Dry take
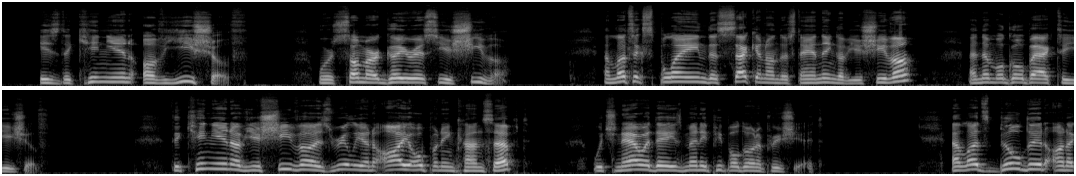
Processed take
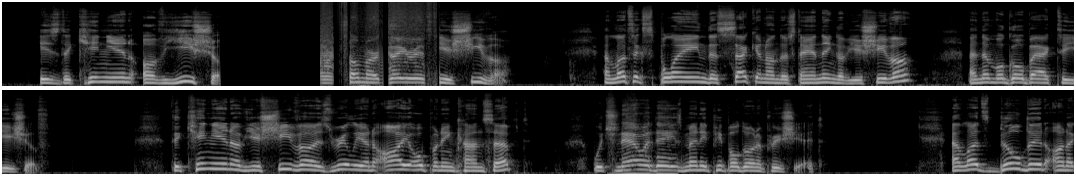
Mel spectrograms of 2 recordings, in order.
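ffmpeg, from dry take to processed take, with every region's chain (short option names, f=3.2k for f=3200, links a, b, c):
-filter_complex "[0:a]asettb=1/sr,asplit=3[a][b][c];[a]atrim=end=2.174[d];[b]atrim=start=2.17:end=4.38,asetpts=PTS-STARTPTS,afade=t=in:d=0.004:c=qsin,afade=t=out:st=2.206:d=0.004:c=qsin,highpass=57,aeval=exprs='val(0)*gte(abs(val(0)),0.0531)':c=same,acrossover=split=600[e][f];[e]aeval=exprs='val(0)*(1-0.7/2+0.7/2*cos(2*PI*1.4*n/s))':c=same[g];[f]aeval=exprs='val(0)*(1-0.7/2-0.7/2*cos(2*PI*1.4*n/s))':c=same[h];[g][h]amix=inputs=2:normalize=0[i];[c]atrim=start=4.376[j];[d][i]acrossfade=d=0.004:c1=hsin:c2=qsin[k];[k][j]acrossfade=d=0.004:c1=qsin:c2=hsin,asettb=1/sr,asplit=3[l][m][n];[l]atrim=end=8.964[o];[m]atrim=start=8.96:end=10.43,asetpts=PTS-STARTPTS,afade=t=in:d=0.004:c=qsin,afade=t=out:st=1.466:d=0.004:c=qsin,acrossover=split=3100[p][q];[q]acompressor=threshold=-37dB:ratio=4:attack=1:release=60[r];[p][r]amix=inputs=2:normalize=0,equalizer=f=12k:w=1.5:g=6.5,bandreject=f=7.1k:w=27[s];[n]atrim=start=10.426[t];[o][s]acrossfade=d=0.004:c1=hsin:c2=qsin[u];[u][t]acrossfade=d=0.004:c1=qsin:c2=hsin,asettb=1/sr,asplit=3[v][w][x];[v]atrim=end=16.774[y];[w]atrim=start=16.77:end=17.48,asetpts=PTS-STARTPTS,afade=t=in:d=0.004:c=qsin,afade=t=out:st=0.706:d=0.004:c=qsin,aeval=exprs='if(lt(val(0),0),0.447*val(0),val(0))':c=same,asplit=2[z][aa];[aa]adelay=30,volume=-11dB[ab];[z][ab]amix=inputs=2:normalize=0,atrim=end_sample=31311[ac];[x]atrim=start=17.476[ad];[y][ac]acrossfade=d=0.004:c1=hsin:c2=qsin[ae];[ae][ad]acrossfade=d=0.004:c1=qsin:c2=hsin,equalizer=f=4k:t=o:w=1.7:g=-2.5,acrossover=split=350|6400[af][ag][ah];[af]acompressor=threshold=-33dB:ratio=4[ai];[ag]acompressor=threshold=-34dB:ratio=4[aj];[ah]acompressor=threshold=-42dB:ratio=4[ak];[ai][aj][ak]amix=inputs=3:normalize=0,volume=6.5dB"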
